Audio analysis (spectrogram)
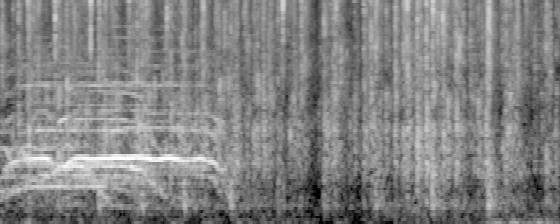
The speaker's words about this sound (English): Now you can clap.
